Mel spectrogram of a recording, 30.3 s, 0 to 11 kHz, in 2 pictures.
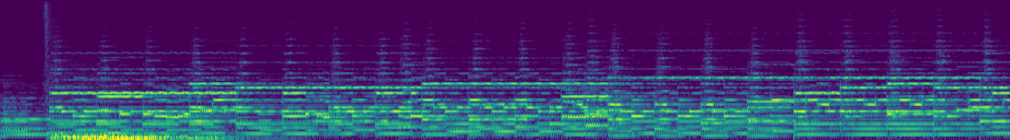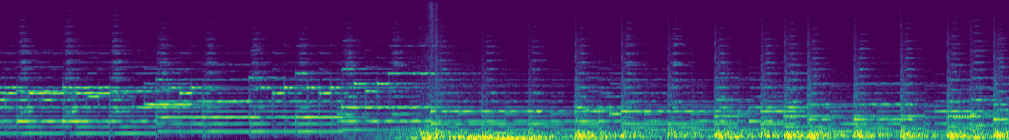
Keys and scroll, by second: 8.7-10.3 typing, 13.3-16.2 typing, 16.7 Return.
